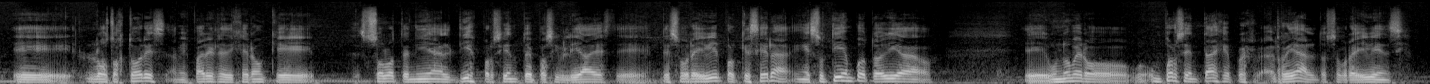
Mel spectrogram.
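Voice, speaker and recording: A man of medium pitch uses lively intonation and a fairly slow pace in an unremarkable speaking voice. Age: 60s. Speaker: TV host. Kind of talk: TV interview.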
